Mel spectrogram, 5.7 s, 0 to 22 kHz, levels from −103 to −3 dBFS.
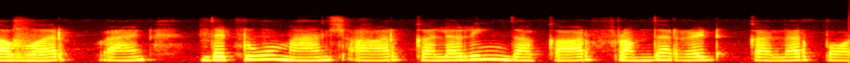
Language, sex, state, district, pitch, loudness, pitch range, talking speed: English, female, Haryana, Jhajjar, 205 Hz, -19 LUFS, 195-220 Hz, 160 wpm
